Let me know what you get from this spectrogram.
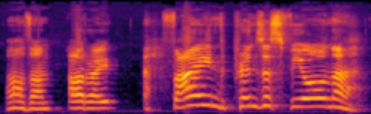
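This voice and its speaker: Woman doing a big grumpy ogre guy, yelling n pleading, high and slow. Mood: desperate. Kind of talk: live comedic table read.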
